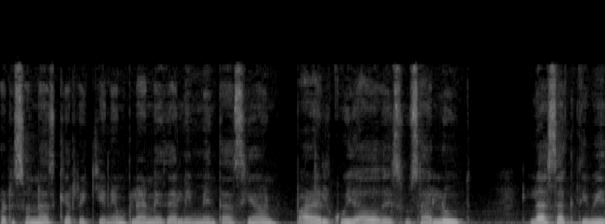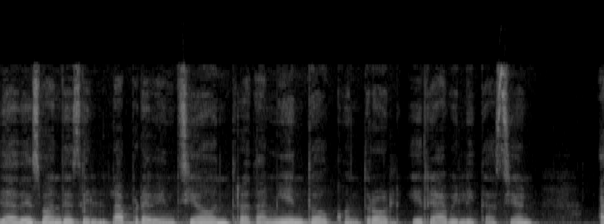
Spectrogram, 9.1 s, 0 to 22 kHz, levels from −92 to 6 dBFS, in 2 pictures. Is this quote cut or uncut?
cut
